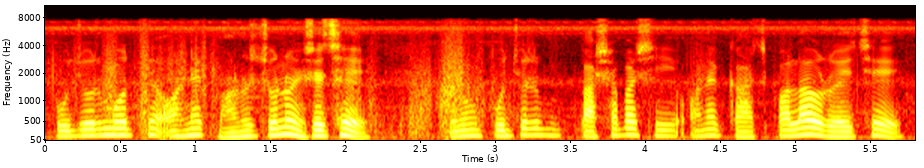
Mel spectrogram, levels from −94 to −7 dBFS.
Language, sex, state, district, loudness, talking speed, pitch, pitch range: Bengali, male, West Bengal, Cooch Behar, -19 LUFS, 115 wpm, 140 Hz, 125-160 Hz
